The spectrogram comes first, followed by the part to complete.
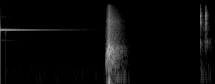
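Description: Video-graphic sound effects: a bright, bell-like ding that fades out over the first second, then a short burst of noise about two seconds in.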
